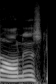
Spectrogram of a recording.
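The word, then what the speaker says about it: honest: एन ऑनेस्ट लिखते हैं। ठीक है? कभी ए ऑनेस्ट का प्रयोग नहीं कर सकते हैं। तो यहां पर एच क्या रहता है? बोलो साइलेंट रह जाता है।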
